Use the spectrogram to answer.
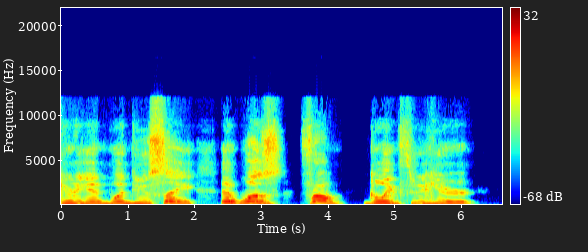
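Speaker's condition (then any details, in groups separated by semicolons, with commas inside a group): Cerebral palsy; present from birth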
